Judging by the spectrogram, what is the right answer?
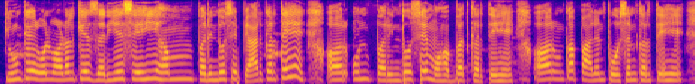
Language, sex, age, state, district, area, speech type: Urdu, female, 30-45, Uttar Pradesh, Lucknow, rural, spontaneous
